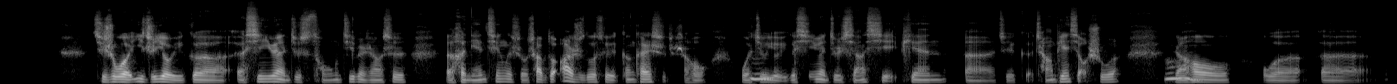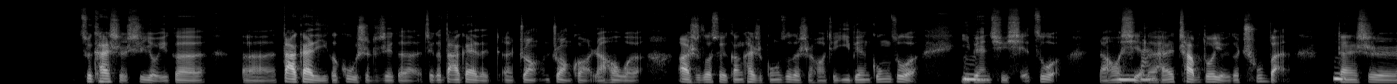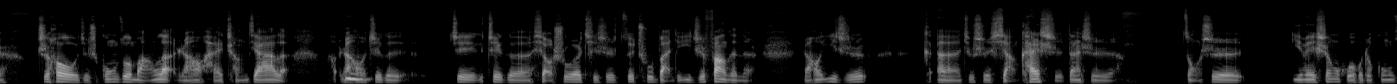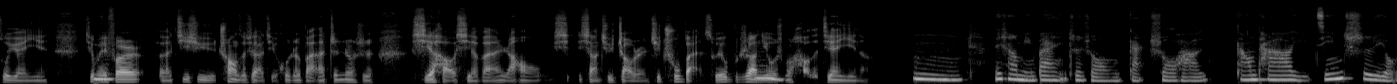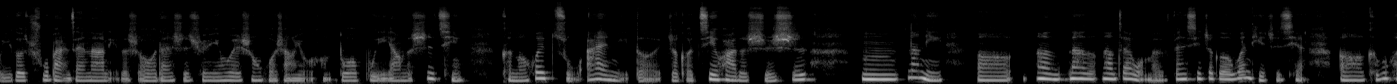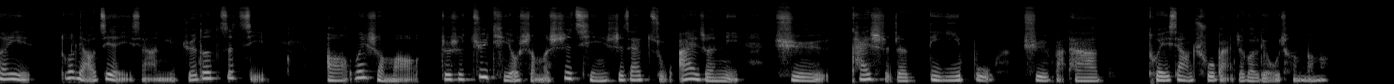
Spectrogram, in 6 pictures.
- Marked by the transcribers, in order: none
- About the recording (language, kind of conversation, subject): Chinese, advice, 为什么我的创作计划总是被拖延和打断？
